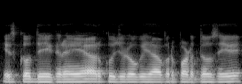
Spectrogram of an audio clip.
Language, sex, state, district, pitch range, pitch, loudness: Hindi, male, Chandigarh, Chandigarh, 120-125 Hz, 120 Hz, -14 LUFS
